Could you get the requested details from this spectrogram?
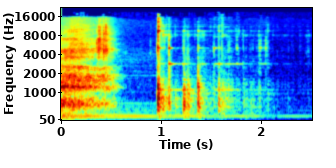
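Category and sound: household object, dice being rolled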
